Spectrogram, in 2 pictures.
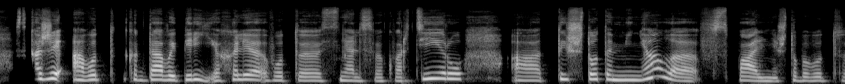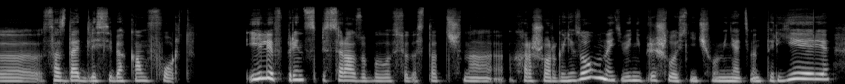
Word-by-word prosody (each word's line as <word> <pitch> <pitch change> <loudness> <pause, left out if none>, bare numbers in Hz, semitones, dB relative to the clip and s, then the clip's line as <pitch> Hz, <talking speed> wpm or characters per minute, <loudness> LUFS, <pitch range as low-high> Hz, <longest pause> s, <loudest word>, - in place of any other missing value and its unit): Скажи, 260 -8 +6
а 205 0 +6
вот 220 +2 0
когда 220 0 +4
вы 205 -1 +4
переехали, 215 +1 +2
вот, 185 -1 -5
э, 175 -1 0
сняли 175 +1 -3
свою 160 0 -5
квартиру, 250 +11 +2 0.4
а, 185 -1 -1
ты 245 - +2
что-то 240 0 +4
меняла 205 - +3
в - - -7
спальне, 165 -5 0
чтобы, 175 +3 -3
вот, 170 -1 -6
э, 160 -4 -6
создать 185 0 -1
для 165 +2 -5
себя 165 +1 -3
комфорт? 170 0 -8 0.5
Или, 270 +4 +4
в 255 0 -13
принципе, 215 -2 -3
сразу 180 -2 -1
было 155 0 -9
всё 155 - -10
достаточно, 155 -2 -7
э, - - -20
хорошо 170 -1 -4
организовано, 190 - 0
и 195 - -4
тебе 180 - -7
не 185 -1 -3
пришлось 170 -3 -3
ничего 165 +1 -4
менять 160 -2 -3
в - - -6
интерьере, 235 +10 0
180 Hz, 150 wpm, -20 LUFS, 165-220 Hz, 0.5 s, Скажи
